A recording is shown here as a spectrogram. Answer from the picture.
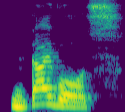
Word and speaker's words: divorce: पे क्या करेंगे, ड, और आई को आई ही पढ़ेंगे, वीओ को वो पढ़ेंगे ऐसे, और आर को रे और सीई को से पढ़ते हैं। आर यहाँ पर ऊपर लगा देंगे ऐसे। डाइवोर्स, देखिए डाइवोर्स, डाइवोर्स होता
